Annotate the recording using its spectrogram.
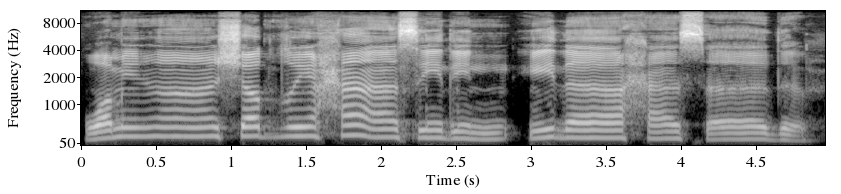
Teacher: حسد دال کے اوپر قلقلہ ہے، دال کو ادا کرنا ہے قلقلہ کو، اور ہا کو گہرائی سے ادا کرنا ہے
